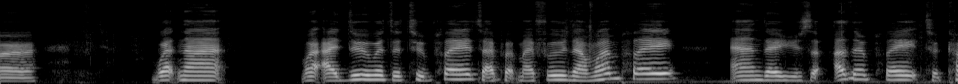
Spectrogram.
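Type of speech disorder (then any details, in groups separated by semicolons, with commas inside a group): Bulbar dysarthria; bulbar onset ALS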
